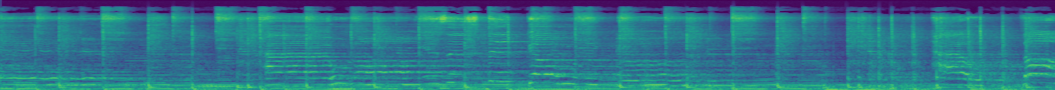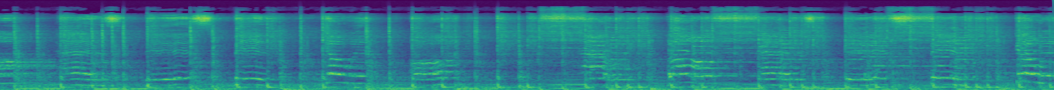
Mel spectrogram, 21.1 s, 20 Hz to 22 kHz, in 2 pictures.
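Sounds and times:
person singing: 0.0 - 1.8, 2.6 - 7.6, 16.4 - 21.0
drum kit: 0.0 - 21.0.

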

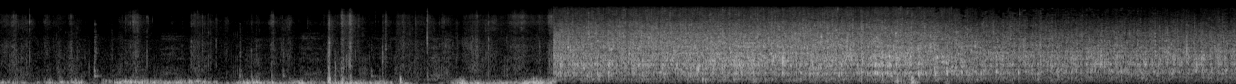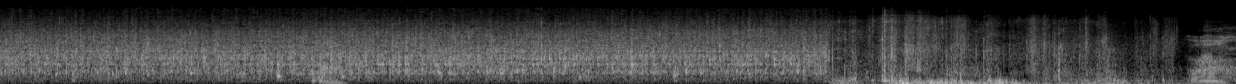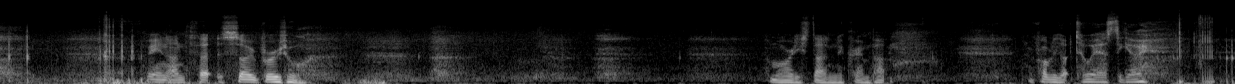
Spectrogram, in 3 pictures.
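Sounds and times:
footsteps through bush: 0.0 - 5.5, 20.7 - 24.2
stream running over stones: 5.5 - 22.0.

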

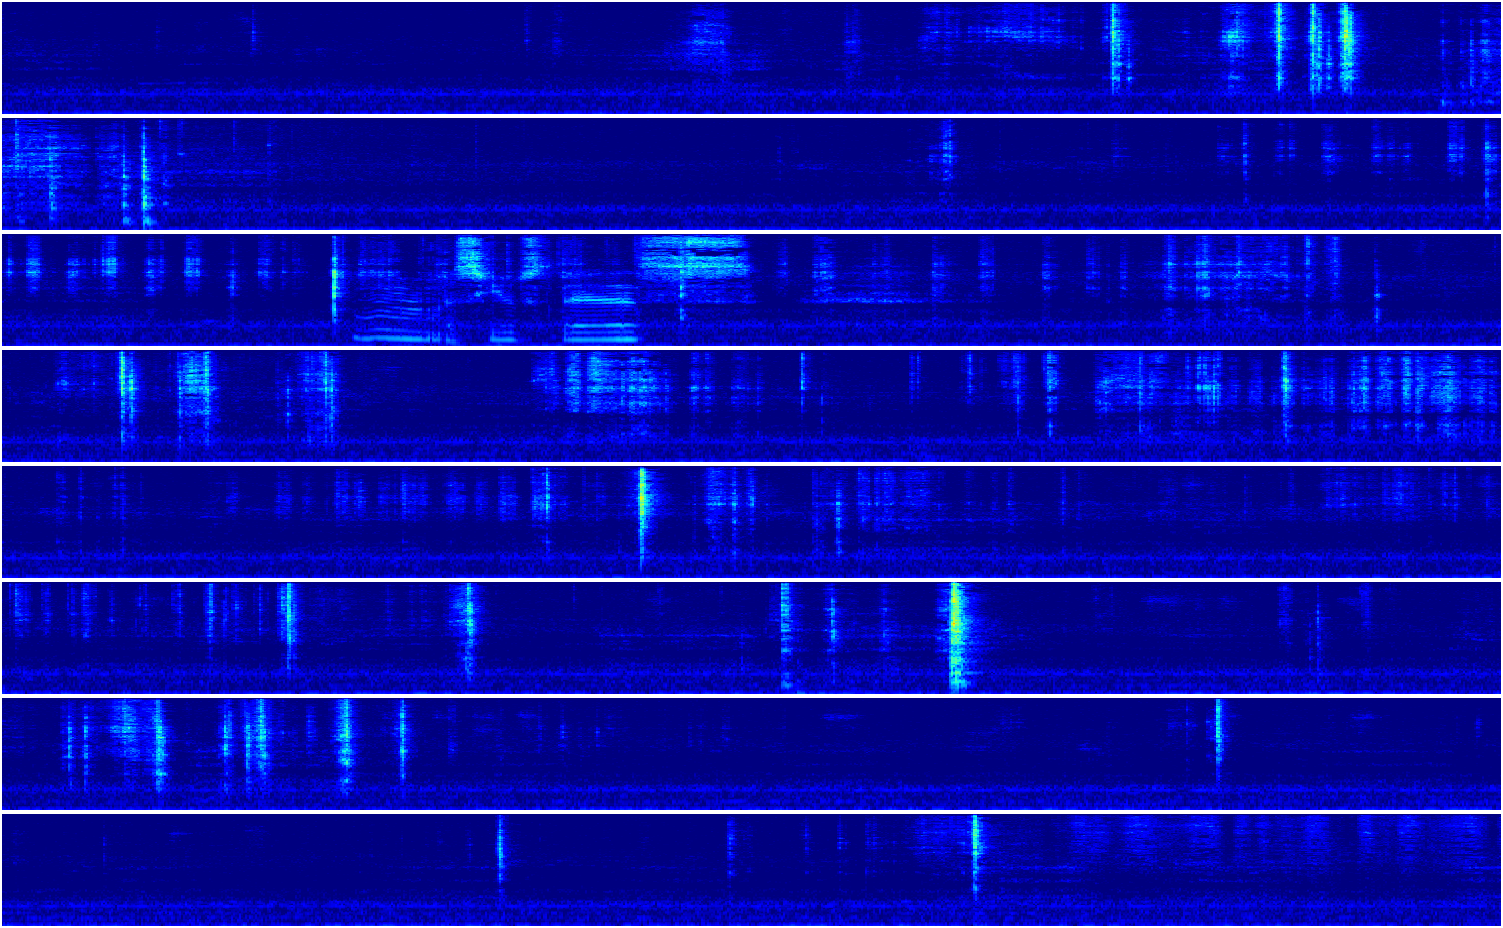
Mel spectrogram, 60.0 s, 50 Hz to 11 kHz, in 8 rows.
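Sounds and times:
paper rustling: 27.2 - 39.9.

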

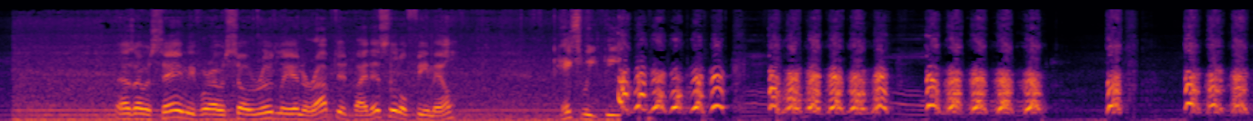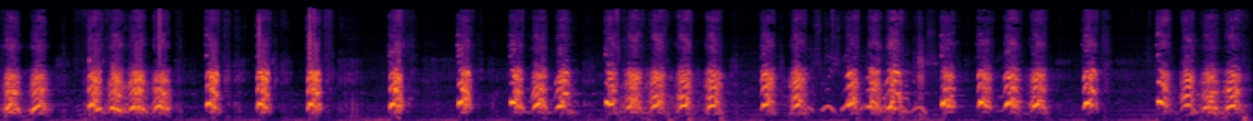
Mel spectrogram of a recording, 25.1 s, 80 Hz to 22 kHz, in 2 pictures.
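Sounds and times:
dog barking rapidly: 6.2 - 25.0.

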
